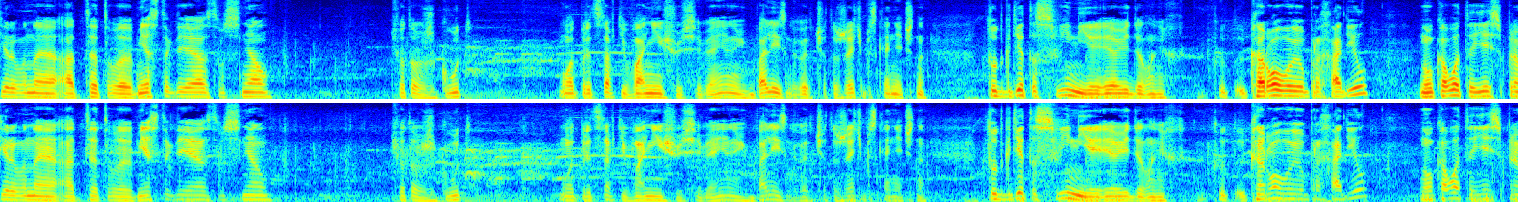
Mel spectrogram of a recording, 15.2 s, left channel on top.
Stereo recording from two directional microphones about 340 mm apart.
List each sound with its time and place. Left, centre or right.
0.0 s speech: centre
3.9 s speech: centre
9.8 s speech: centre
